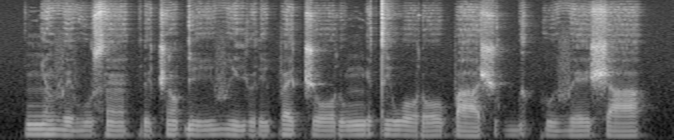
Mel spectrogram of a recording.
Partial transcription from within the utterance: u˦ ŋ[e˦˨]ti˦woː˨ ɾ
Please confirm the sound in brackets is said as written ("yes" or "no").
no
